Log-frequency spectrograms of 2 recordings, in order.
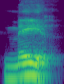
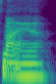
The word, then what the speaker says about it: Maya: And it it is Maya. Or have I been mispronouncing your name? Is it Mayia? It's Maya.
